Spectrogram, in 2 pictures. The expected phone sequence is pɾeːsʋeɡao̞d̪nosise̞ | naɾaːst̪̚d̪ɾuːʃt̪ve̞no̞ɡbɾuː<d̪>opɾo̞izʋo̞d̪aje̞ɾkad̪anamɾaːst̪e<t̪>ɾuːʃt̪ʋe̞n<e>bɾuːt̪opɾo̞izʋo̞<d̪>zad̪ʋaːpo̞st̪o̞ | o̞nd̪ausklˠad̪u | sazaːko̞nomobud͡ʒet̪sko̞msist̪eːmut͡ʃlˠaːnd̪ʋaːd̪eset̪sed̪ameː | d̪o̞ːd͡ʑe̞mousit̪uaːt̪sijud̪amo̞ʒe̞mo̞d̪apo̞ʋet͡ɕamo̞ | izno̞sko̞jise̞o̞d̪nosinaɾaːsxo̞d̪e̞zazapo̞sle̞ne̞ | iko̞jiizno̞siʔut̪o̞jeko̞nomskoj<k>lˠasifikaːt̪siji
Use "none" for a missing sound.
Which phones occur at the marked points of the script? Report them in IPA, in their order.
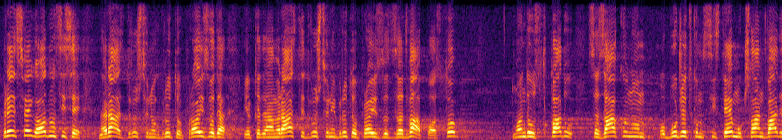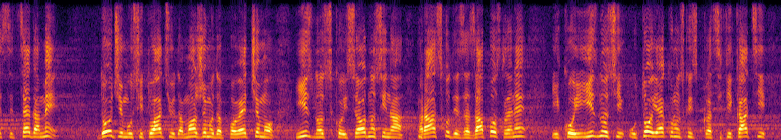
t̪, d̪, i, d̪, k

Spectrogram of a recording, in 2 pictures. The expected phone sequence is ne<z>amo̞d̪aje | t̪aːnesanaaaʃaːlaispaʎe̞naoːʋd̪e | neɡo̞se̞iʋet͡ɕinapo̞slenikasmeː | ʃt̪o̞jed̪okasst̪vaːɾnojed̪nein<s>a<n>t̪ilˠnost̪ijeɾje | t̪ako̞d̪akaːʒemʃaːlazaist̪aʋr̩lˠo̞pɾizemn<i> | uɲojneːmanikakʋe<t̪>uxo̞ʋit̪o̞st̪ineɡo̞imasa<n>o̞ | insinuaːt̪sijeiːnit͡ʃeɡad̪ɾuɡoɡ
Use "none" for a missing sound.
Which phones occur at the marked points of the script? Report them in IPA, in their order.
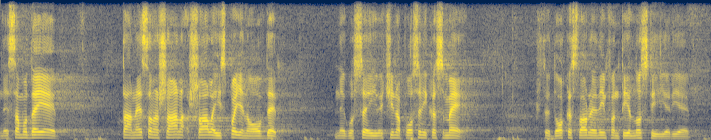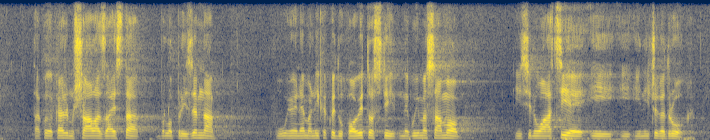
s, f, n, a, d̪, m

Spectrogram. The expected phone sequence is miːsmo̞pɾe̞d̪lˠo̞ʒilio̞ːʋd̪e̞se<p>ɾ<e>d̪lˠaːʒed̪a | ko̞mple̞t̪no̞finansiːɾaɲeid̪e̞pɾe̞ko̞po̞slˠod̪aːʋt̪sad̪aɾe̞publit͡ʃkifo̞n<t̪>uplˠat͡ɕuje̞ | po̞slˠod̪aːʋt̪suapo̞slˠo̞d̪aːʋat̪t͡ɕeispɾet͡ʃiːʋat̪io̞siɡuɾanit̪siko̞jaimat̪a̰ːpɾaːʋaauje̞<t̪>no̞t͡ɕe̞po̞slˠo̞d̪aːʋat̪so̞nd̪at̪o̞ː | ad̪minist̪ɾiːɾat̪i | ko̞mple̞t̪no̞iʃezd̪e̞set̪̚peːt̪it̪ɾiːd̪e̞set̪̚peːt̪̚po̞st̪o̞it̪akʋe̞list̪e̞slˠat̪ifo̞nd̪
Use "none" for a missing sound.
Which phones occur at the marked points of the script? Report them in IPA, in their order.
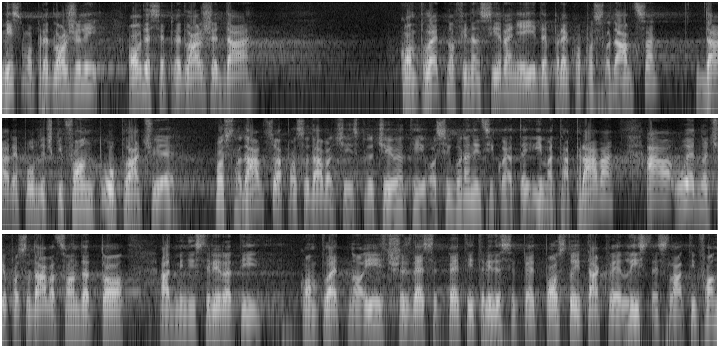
p, e, d̪, d̪

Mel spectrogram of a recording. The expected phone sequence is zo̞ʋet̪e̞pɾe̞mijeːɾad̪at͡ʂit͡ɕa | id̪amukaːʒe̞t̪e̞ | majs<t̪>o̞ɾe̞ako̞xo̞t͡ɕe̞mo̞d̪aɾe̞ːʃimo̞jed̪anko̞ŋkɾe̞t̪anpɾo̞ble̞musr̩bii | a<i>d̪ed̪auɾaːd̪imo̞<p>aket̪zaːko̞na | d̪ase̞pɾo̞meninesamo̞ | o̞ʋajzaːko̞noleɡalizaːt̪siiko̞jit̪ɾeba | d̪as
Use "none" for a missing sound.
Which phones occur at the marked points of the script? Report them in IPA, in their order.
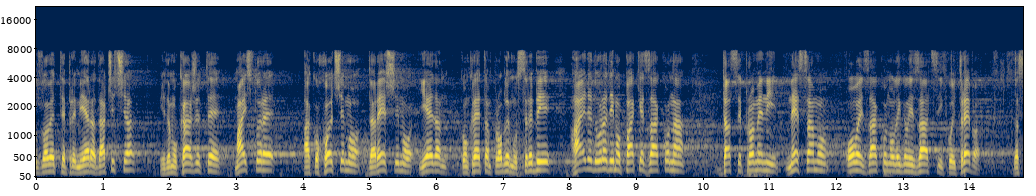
t̪, j, p

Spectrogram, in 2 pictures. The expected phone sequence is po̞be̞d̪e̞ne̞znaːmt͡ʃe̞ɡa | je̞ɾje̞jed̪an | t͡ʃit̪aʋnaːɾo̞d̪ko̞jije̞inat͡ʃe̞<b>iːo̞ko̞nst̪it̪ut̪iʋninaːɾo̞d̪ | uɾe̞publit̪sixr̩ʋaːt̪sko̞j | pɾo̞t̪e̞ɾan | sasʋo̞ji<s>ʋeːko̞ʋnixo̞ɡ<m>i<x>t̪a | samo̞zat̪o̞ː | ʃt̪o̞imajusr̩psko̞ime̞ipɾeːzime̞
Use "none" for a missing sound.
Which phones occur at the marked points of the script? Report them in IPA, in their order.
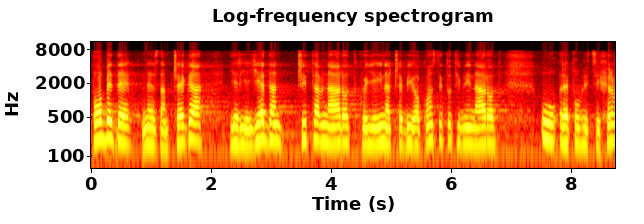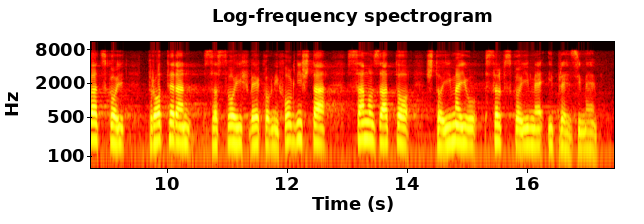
b, x, ɲ, ʃ

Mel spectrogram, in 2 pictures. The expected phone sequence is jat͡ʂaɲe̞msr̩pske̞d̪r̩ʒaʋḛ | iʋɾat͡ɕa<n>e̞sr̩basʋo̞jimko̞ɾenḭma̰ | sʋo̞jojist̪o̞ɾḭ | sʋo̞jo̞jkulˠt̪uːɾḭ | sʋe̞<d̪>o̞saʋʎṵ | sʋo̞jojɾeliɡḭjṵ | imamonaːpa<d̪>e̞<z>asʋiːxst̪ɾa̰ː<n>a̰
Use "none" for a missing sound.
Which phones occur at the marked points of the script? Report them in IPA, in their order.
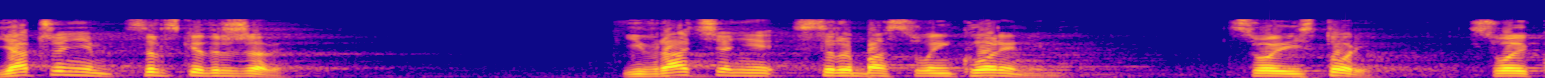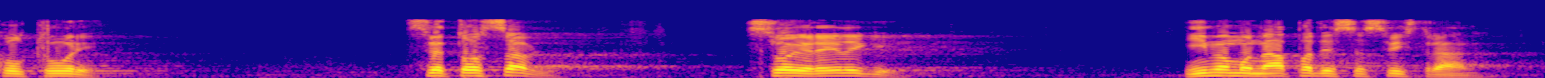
ɲ, t̪, d̪, s, n

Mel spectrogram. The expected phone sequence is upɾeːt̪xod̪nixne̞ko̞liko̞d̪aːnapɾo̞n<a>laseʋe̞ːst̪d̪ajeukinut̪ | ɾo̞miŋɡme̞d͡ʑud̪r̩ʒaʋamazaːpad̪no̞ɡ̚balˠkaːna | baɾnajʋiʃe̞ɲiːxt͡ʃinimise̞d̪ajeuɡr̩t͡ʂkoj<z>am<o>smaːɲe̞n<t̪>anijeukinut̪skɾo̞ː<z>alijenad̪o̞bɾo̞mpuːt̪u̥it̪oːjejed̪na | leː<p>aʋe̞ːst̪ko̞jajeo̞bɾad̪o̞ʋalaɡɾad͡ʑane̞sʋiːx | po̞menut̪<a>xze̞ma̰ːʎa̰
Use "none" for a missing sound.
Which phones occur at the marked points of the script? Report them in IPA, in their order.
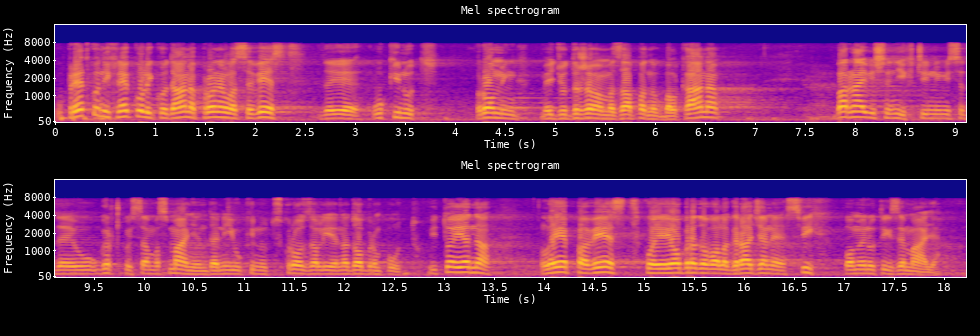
e, s, o, d̪, z, p, i

